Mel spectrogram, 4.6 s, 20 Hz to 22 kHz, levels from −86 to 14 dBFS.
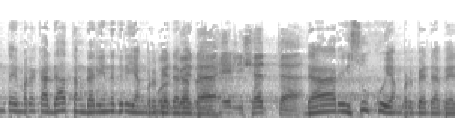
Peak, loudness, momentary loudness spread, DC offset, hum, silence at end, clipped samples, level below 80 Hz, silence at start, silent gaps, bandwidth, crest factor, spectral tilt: -8 dBFS; -23 LUFS; 5 LU; under 0.1%; none; 0 s; under 0.1%; -50 dBFS; 0 s; none; 11.5 kHz; 16 dB; -5 dB/octave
